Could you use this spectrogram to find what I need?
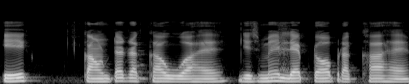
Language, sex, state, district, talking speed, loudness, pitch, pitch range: Hindi, male, Punjab, Kapurthala, 130 wpm, -16 LUFS, 140 Hz, 135-150 Hz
